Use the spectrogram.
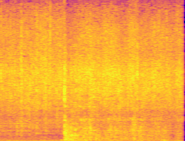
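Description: Small chopped pieces hit hot oil for a stir-fry, starting a sharp sizzling crackle that flares suddenly and carries on loud and close.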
